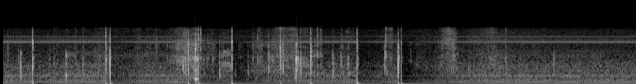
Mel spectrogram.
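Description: Newborn puppies suckling at their mother, with irregular wet sucking clicks and snuffling through the first four seconds, quieter after that, over a steady hum.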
